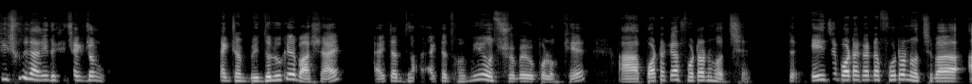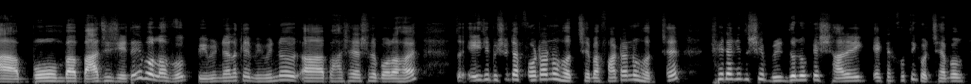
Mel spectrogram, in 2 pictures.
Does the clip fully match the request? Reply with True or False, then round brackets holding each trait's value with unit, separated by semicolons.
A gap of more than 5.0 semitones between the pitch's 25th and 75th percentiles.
True (5.5 semitones)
